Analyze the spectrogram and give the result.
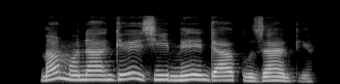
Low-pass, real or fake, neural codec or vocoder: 9.9 kHz; fake; autoencoder, 22.05 kHz, a latent of 192 numbers a frame, VITS, trained on one speaker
